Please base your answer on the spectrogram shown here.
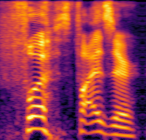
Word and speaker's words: Pfizer: fill that very soon you're supposed to pronounce p and pfizer pfizer let's go back to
